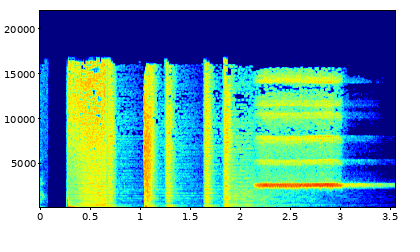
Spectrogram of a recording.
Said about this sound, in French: On l'écoute après ce jingle.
